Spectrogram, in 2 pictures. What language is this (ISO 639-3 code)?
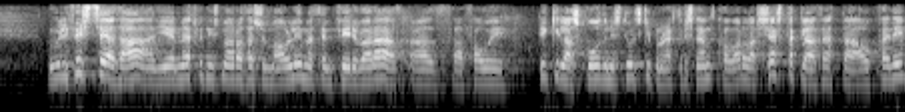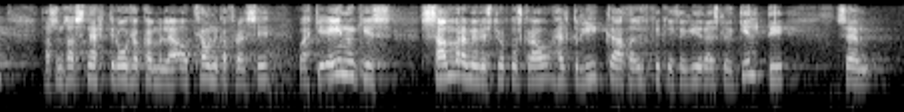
isl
